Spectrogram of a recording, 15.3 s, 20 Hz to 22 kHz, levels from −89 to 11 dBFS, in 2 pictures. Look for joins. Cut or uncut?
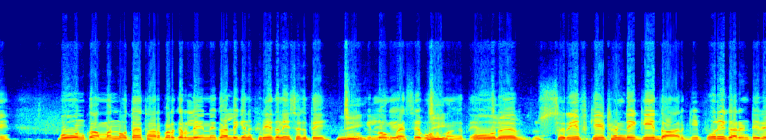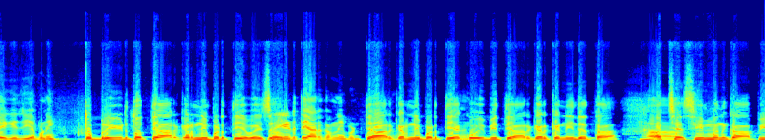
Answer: cut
